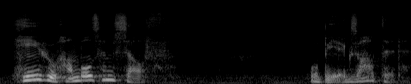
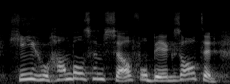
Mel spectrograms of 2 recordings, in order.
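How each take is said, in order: First: Slow scripture reading with a long pause, dropping soft at the end; measured, hushed close on the verse; slow, deliberate quoting. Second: Verse restated in one flowing, raised-pitch sweep; higher, continuous delivery of the verse; emphatic restatement. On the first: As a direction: let each phrase land, then pause. Scripture quote, slow first reading. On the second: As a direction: repeat it with conviction, no pause. Repeats the verse as one sentence. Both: Shown as a demonstration.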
